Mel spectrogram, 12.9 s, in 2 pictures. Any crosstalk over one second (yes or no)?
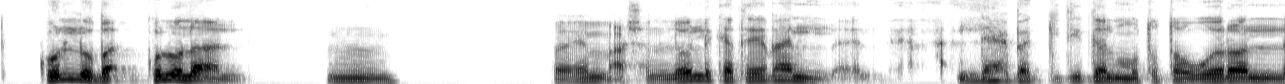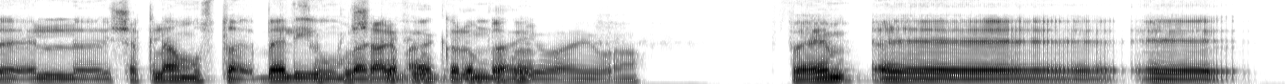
yes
